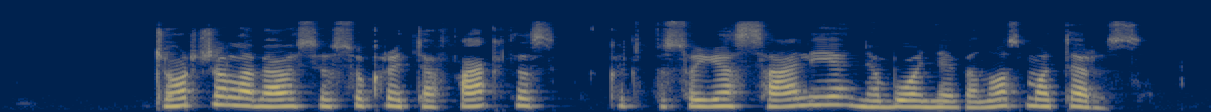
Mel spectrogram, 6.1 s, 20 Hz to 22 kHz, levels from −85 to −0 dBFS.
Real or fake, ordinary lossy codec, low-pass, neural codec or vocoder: real; MP3, 64 kbps; 9.9 kHz; none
